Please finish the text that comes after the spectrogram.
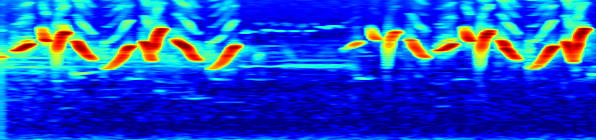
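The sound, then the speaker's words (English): A common yellowthroat sings two loud bouts of its rolling, rhythmic song, quick repeated phrases of high slurred notes separated by a brief pause, with no other voices. “Let's spotlight the common yellowthroat.”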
